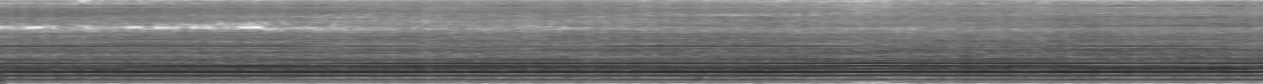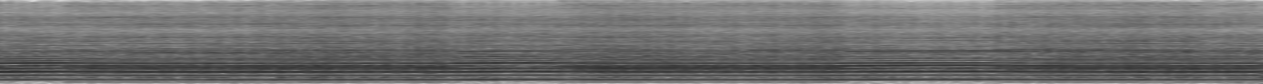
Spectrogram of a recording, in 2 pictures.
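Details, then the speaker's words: Gasoline leaf blower that wouldn't start, now refilled with gas: continuous two-stroke buzz holding steady revs with small pitch swings, no misses or sputter; running normally. "all right let's try to start it up there you go well there you have it now you can go blow off all those leaves on your property"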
